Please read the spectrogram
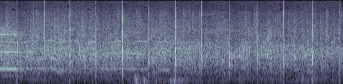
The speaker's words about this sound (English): Please give her a huge round of applause, then. Thank you very much.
